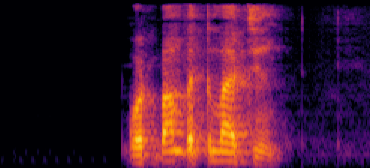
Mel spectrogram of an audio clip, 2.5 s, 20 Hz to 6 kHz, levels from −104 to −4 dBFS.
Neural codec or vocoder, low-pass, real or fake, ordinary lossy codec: codec, 16 kHz, 2 kbps, FunCodec, trained on LibriTTS, 25 frames a second; 5.4 kHz; fake; MP3, 48 kbps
